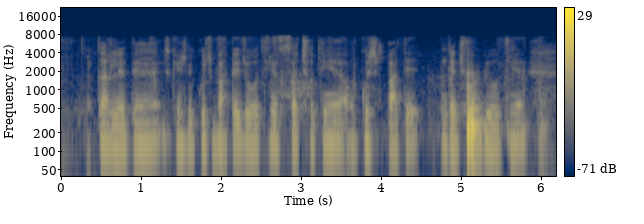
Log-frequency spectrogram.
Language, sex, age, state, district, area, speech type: Hindi, male, 18-30, Uttar Pradesh, Chandauli, rural, spontaneous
